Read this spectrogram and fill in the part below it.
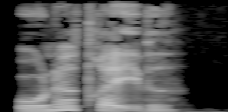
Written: underdrive

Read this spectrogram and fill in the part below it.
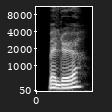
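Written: valør

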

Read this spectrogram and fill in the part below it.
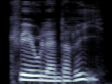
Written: kværulanteri

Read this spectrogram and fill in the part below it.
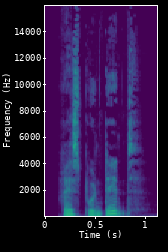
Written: respondent

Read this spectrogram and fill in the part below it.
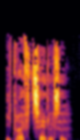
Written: idriftsættelse

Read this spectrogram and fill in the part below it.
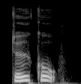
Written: dødgod

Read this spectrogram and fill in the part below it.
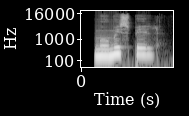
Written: mummespil

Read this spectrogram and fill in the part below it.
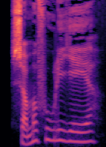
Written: sommerfuglejæger

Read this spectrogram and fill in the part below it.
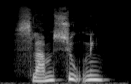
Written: slamsugning

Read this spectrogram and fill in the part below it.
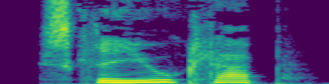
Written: skriveklap

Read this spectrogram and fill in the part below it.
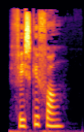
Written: fiskefond

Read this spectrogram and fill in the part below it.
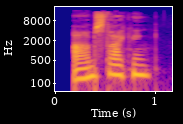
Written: armstrækning

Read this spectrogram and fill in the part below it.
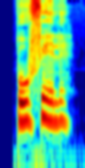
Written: bofælle

